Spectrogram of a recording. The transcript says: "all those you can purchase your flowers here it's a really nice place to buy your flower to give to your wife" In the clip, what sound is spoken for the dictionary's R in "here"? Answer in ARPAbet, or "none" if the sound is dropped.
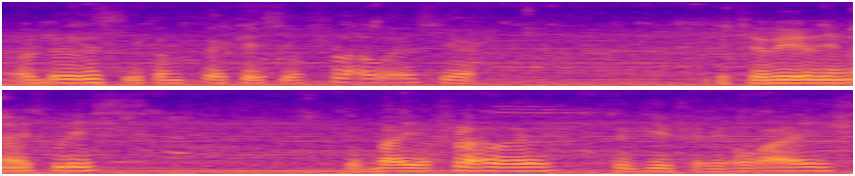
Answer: W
